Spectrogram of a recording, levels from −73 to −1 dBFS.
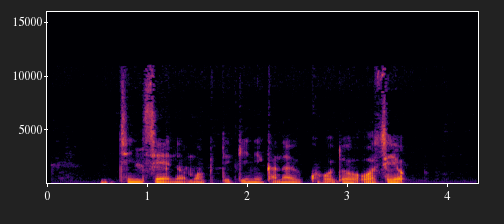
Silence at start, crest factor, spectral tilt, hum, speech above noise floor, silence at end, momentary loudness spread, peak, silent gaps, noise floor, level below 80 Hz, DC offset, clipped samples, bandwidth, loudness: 0.55 s; 22 dB; -5.5 dB/octave; 50 Hz at -50 dBFS; 33 dB; 0.75 s; 11 LU; -6 dBFS; none; -59 dBFS; -44 dBFS; under 0.1%; under 0.1%; 11.5 kHz; -26 LUFS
